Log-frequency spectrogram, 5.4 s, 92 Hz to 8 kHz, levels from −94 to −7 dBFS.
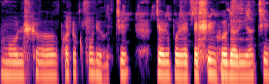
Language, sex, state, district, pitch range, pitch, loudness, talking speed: Bengali, male, West Bengal, Jhargram, 145-160 Hz, 150 Hz, -18 LUFS, 120 wpm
